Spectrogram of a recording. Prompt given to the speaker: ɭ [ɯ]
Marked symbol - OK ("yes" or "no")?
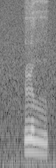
yes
